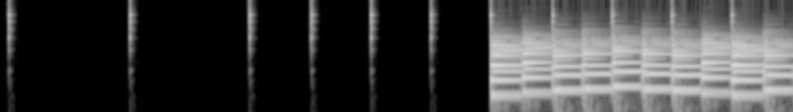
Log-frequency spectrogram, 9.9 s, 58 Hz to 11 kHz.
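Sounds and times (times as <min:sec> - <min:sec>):
C Major five-finger pattern: 0:06.2 - 0:09.9.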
